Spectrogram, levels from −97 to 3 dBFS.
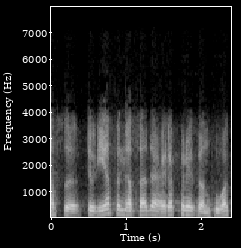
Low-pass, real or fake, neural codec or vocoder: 7.2 kHz; fake; codec, 24 kHz, 0.9 kbps, WavTokenizer, medium speech release version 1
